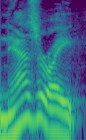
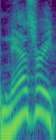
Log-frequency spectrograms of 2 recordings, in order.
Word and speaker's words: Nazirite: And what the Nazarite Challenge is doing, or Nazirite is actually probably a closer term. Jimmy, you might know better than me on that, but that fuses a couple of different pronunciation schemes.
